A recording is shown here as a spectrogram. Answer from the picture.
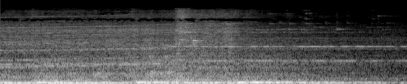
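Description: Action-film soundtrack played loud through a 5.1 surround home-theater system: a heavy, deep rumbling sound effect with a hissing swell about two seconds in, dying away near the end.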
